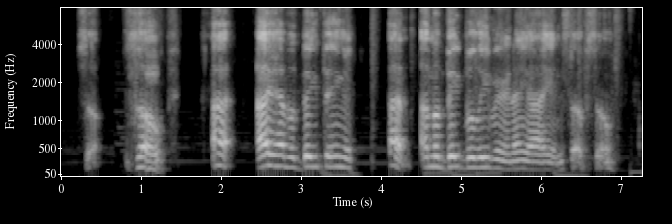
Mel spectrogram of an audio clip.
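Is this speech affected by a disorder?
Yes: cerebral palsy; present from birth.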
